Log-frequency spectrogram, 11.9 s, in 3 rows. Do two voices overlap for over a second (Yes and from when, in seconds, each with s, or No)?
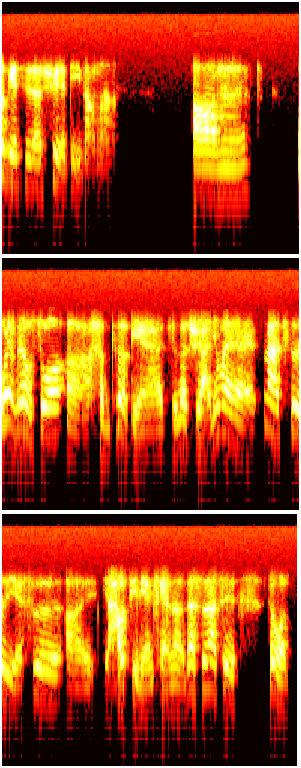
No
